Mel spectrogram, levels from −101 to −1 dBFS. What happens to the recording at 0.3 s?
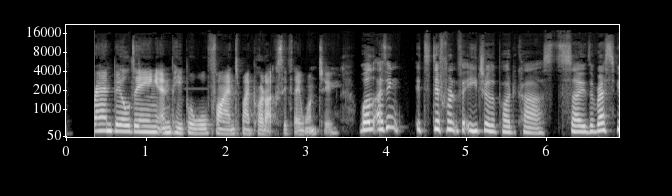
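At 0.30 s a clipped start after a pause occurs: the output device, idle through the preceding 0.3 s of silence, wakes late, swallowing about 50 ms before "building and people will" begins abruptly.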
